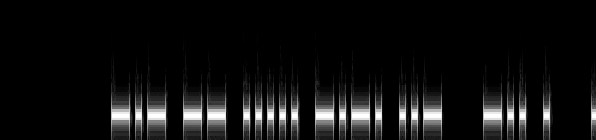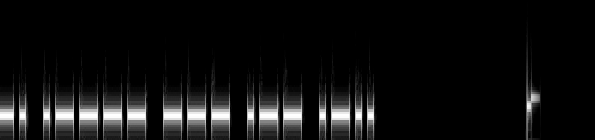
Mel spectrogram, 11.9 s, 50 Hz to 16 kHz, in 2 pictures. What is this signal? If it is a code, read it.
Morse code, heard as a keyed tone, about 20 wpm, 700 Hz. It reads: KM5CU DE N1OWL
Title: USA Callsign DE Callsign - 5 Characters - 20wpm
